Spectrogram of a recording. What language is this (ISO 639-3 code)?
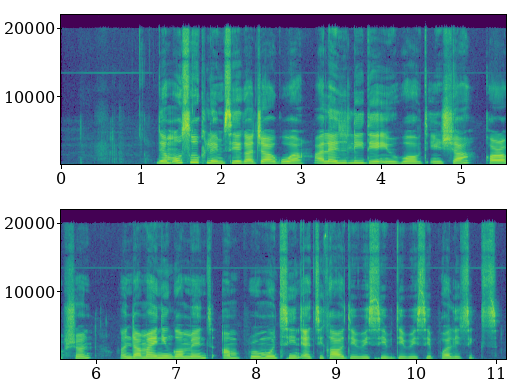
pcm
